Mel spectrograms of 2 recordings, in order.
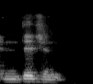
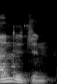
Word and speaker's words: indigent: There are plenty of programs, plenty of departments and organizations that have attorneys to help people out who are quote unquote indigent. I think I pronounced that wrong. But indigent.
